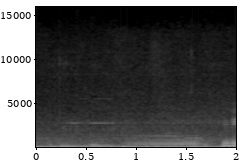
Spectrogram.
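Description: Low, steady rumble of a car engine idling close by, with faint conversation underneath.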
